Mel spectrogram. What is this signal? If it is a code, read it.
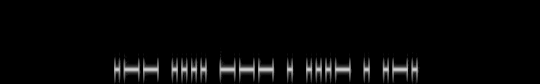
Morse code, heard as a keyed tone, about 25 wpm, 700 Hz. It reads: WHOEVER
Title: Seven Letter Words - 25wpm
